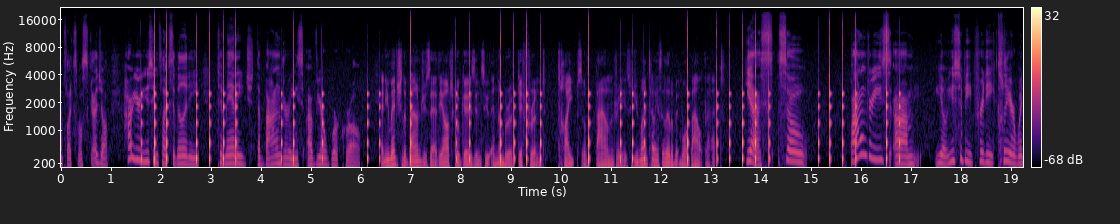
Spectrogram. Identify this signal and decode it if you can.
Tap code, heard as taps on a table, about 4 knocks a second, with speech in English. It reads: OFFICER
